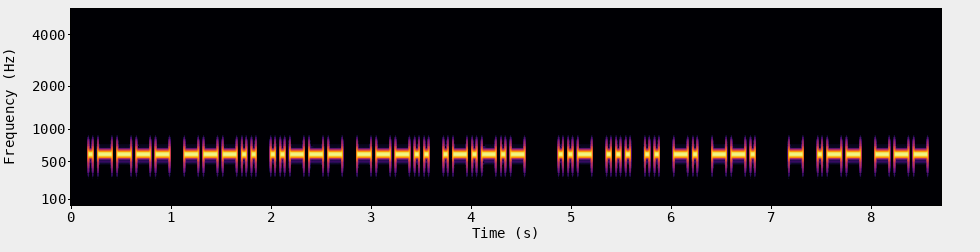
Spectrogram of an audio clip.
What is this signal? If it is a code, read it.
Morse code, heard as a keyed tone, about 25 wpm, 600 Hz. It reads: 1828. USING TWO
